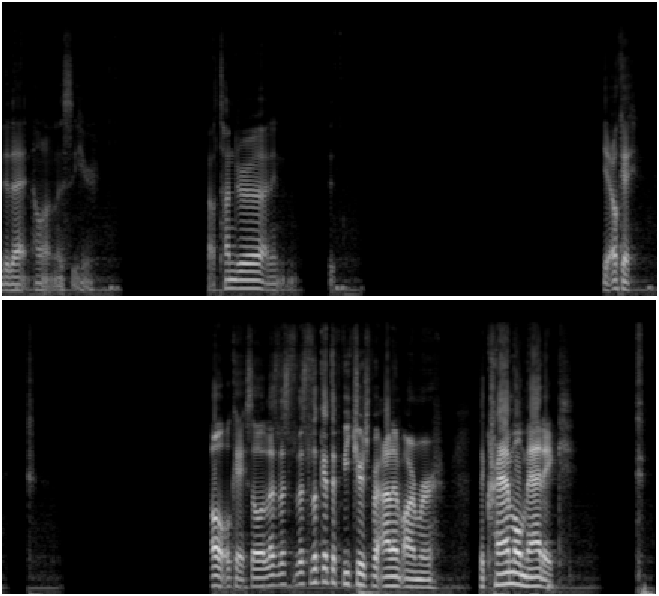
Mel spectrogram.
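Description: A young man talks with animation into a close microphone, in bursts with pauses.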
